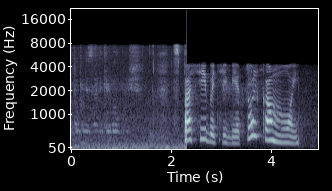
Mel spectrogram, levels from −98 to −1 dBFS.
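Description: Input switched to a poorer device at 2.31 s, running to the end of the speech. From that point nothing above 4.2 kHz comes through, so the sound turns dull and boxy, its level drops by around 10 dB, and a faint new background noise appears well below it. The change is abrupt, with no gap at the switch, and is likely the system moving its input to a lower-grade microphone or a headset's narrowband call profile.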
